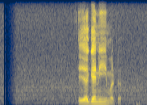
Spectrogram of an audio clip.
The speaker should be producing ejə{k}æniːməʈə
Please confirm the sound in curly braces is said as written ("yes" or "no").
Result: no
